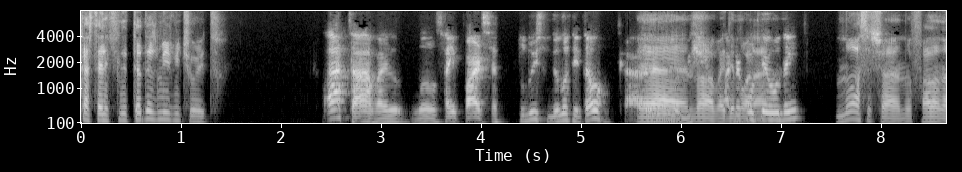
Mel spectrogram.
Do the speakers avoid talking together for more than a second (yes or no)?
no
